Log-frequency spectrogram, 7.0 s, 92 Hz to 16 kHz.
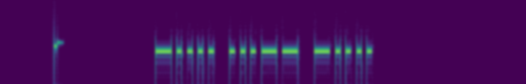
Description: Morse code, heard as a keyed tone, about 17 wpm, 700 Hz. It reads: 636
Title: Numbers - 3-Digit 17wpm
